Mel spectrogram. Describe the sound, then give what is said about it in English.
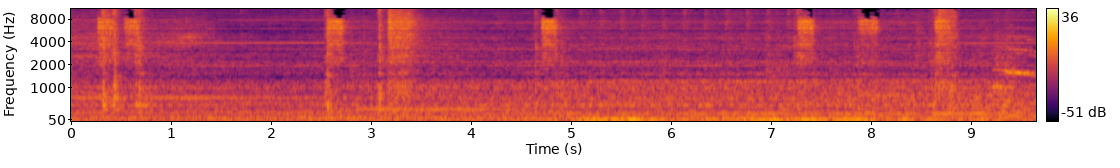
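A steady mechanical drone from the generator of the Twilight Zone Tower of Terror ride at Walt Disney World, heard in its boiler room, with a low rumble and sustained tonal whine, broken every second or two by brief bright hissing, screeching bursts. No voices are present. “And then I wanted to mention my most distinct and favorite sound from Walt Disney World, which is the generator from the Twilight Zone Tower of Terror.”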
